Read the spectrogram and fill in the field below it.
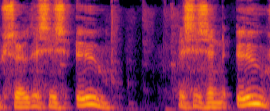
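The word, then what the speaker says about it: う: This is u as in pronounced like the oo in zoo. So this is oo.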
